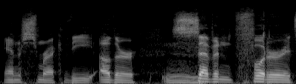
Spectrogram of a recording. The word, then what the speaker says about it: Smrek: Anna Smrek. Tough name to pronounce. – Smrek. – Smrek. Anyway, S-M-R-E-K.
